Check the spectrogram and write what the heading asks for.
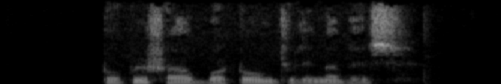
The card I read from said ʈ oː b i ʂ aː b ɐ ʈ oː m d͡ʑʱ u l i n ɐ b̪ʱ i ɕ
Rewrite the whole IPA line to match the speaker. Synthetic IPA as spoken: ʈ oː p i ʂ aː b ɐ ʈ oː m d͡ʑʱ u l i n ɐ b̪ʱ e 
